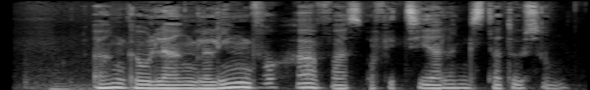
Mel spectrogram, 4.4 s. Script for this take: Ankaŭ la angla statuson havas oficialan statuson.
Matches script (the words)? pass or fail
fail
